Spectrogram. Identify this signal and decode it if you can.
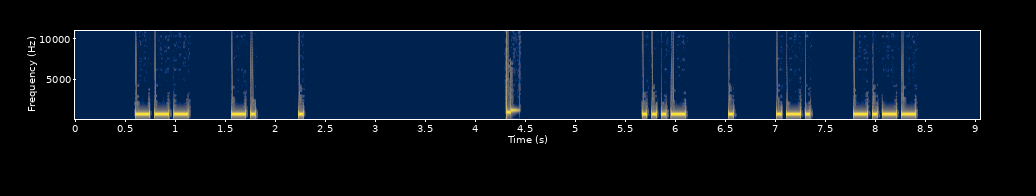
Morse code, heard as a keyed tone, about 25 wpm, spaced as for 14 wpm, 700 Hz. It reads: ONE VERY
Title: 3x Character Spacing - Top 200 Words - 25wpm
